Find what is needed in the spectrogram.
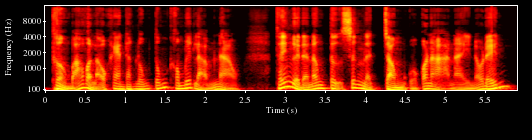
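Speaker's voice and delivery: usual speaking voice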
